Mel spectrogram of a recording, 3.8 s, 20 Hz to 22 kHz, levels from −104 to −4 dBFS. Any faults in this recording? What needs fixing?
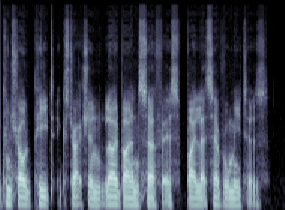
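At 1.73 to 1.75 s, right after "controlled peat extraction lowered", there is a skip ahead. Roughly 0.7 s of speech is gone, and the two sides are butted together with no silence and no concealment fill. A plain dropout would leave a hole or a smeared patch. This jump is seamless, which points to already-queued audio being discarded when the jitter buffer overflowed. Sizing the jitter buffer to absorb bursts and trimming its backlog gradually, rather than flushing it, would prevent this.

From 2.40 to 3.14 s there is a jitter buffer speed-up. The speech runs at about 107% speed, hurried but at unchanged pitch, as the receiver repeatedly cut out short pitch-period pieces totalling around 70 ms to drain an over-full buffer. A resampling or clock-rate error would raise the pitch along with the tempo. Here the pitch holds steady, which marks this as time compression. 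Smoothing packet delivery upstream so delayed packets don't arrive in clumps would reduce how often the buffer must catch up.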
